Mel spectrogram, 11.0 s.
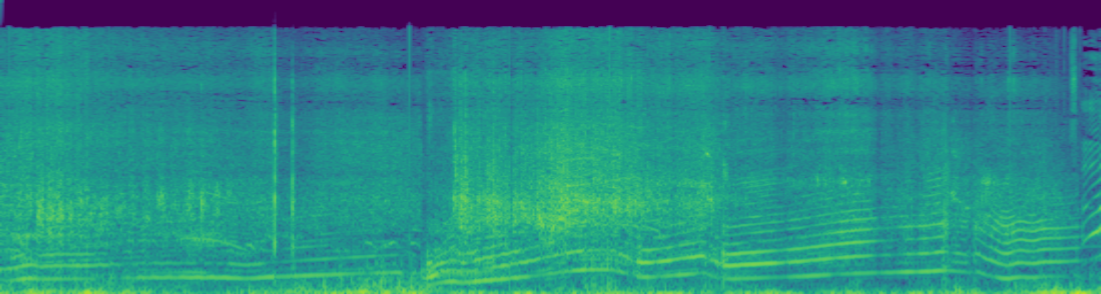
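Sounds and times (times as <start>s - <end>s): car engine accelerating hard: 0.0s - 10.8s.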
